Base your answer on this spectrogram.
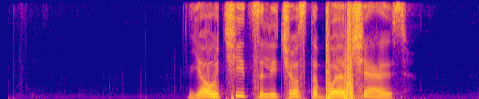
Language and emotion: Russian, positive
